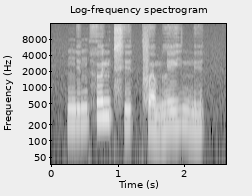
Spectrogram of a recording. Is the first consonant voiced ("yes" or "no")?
yes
